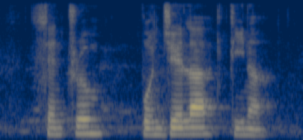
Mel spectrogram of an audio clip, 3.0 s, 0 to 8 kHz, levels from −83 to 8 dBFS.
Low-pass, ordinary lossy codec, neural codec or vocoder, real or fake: 7.2 kHz; Opus, 64 kbps; none; real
